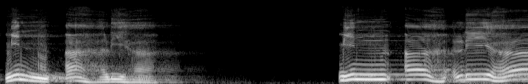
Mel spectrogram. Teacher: nun sukun bertemu Hamzah namanya bacaan idhar halq kita baca jelas tanpa mendengung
